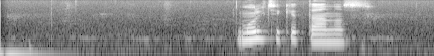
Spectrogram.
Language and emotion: Russian, neutral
